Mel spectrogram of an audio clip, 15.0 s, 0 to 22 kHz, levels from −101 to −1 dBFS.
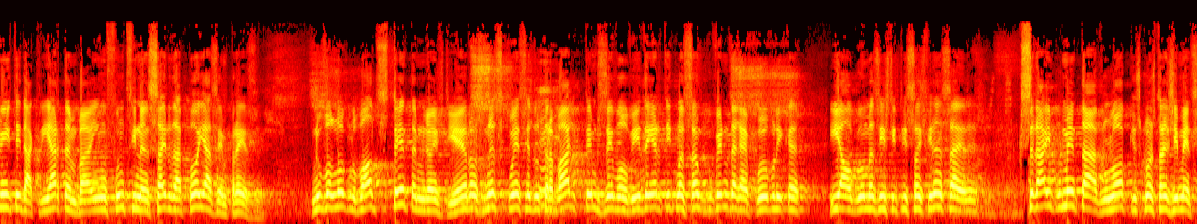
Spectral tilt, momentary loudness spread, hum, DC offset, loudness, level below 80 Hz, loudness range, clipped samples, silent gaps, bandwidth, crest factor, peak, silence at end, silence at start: -3.5 dB/octave; 4 LU; none; under 0.1%; -17 LUFS; -62 dBFS; 2 LU; under 0.1%; none; 15.5 kHz; 12 dB; -4 dBFS; 0 s; 0 s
